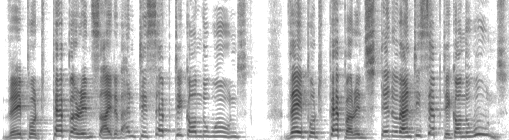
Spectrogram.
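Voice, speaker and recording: A male reader voicing a furious male agitator who yells every line, shrieking slogans. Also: very high voice, expressive, a little slow, voice pushed up, full character voice. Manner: shrieking, yelling.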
